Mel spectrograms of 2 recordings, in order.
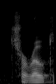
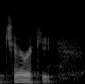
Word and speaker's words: Cherokee: in high school and they say a word like Cheroke Indians and act actually Cherokee oh I I've been reading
